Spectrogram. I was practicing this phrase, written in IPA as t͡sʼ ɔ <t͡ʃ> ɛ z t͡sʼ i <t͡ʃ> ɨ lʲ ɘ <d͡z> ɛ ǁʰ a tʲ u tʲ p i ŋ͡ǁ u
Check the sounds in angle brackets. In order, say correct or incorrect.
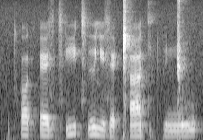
incorrect, incorrect, incorrect

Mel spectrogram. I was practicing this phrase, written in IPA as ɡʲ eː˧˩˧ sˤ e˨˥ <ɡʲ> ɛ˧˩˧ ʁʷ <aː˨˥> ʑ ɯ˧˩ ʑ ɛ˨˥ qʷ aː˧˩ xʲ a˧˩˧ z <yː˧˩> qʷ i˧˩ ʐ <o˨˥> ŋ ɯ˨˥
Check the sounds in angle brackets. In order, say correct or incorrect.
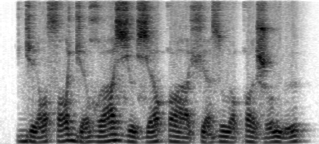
correct, correct, incorrect, correct

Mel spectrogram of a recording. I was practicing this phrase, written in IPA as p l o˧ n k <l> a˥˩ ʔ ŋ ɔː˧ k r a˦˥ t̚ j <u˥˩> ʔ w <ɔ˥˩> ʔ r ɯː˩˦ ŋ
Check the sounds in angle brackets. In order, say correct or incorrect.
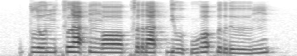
correct, incorrect, correct

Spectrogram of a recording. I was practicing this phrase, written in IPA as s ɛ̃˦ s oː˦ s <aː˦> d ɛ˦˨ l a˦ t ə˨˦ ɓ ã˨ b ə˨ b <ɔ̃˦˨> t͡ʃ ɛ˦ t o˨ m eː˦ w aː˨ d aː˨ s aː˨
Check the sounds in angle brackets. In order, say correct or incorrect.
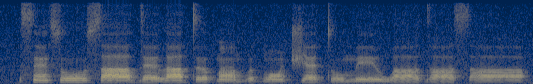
correct, correct

